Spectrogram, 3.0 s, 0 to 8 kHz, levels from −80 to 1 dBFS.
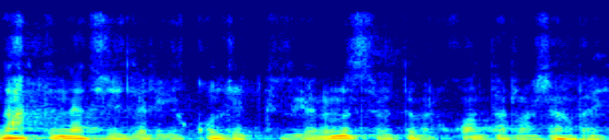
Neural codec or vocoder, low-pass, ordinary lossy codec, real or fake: vocoder, 22.05 kHz, 80 mel bands, WaveNeXt; 7.2 kHz; none; fake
